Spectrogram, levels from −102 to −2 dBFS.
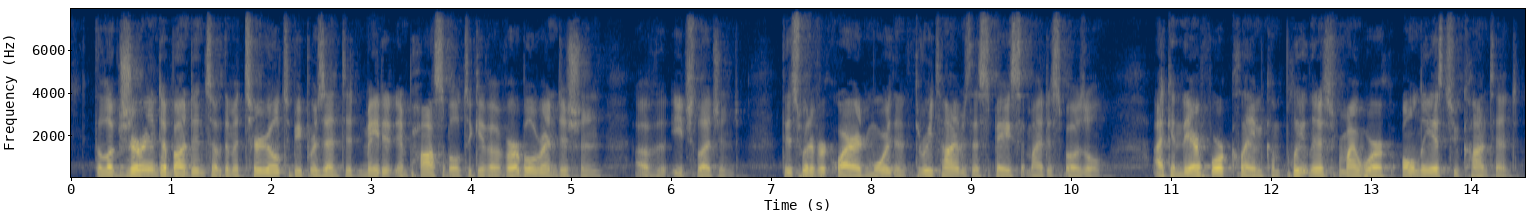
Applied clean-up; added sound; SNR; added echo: none; none; none; reverberation time 0.6 s.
